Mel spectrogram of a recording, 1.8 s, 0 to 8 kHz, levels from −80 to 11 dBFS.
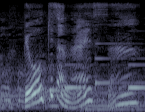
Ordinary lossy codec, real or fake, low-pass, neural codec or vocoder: none; real; 7.2 kHz; none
